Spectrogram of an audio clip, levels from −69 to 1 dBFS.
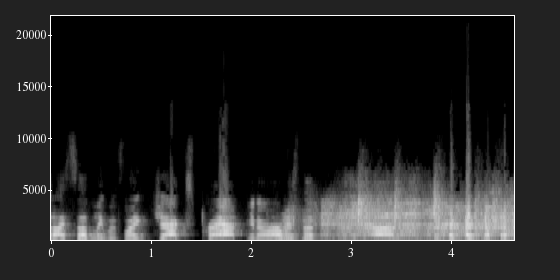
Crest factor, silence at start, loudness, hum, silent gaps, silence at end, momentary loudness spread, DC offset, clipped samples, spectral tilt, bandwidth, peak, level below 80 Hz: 16 dB; 0 s; -15 LUFS; none; none; 0 s; 8 LU; under 0.1%; under 0.1%; -1 dB/octave; 13.5 kHz; 0 dBFS; -62 dBFS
